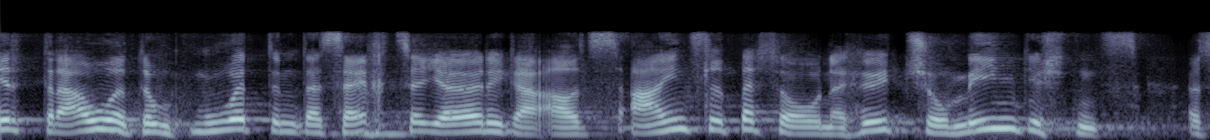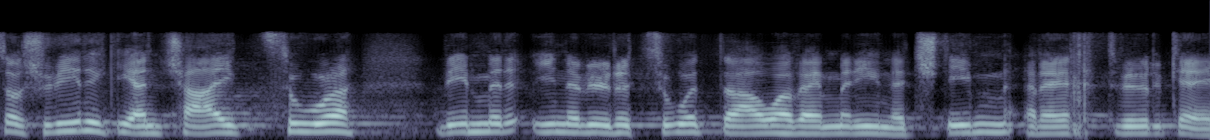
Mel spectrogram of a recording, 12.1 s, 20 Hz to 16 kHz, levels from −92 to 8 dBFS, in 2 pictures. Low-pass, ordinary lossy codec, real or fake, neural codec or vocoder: 7.2 kHz; none; fake; codec, 16 kHz, 2 kbps, X-Codec, HuBERT features, trained on general audio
